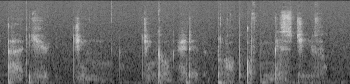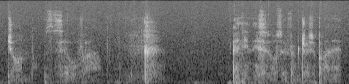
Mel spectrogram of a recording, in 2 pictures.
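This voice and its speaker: Whispering with a British accent, a man speaks at a very slow pace with long, frequent pauses over noticeable background noise. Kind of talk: ASMR card pack opening ramble. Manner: whispered.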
